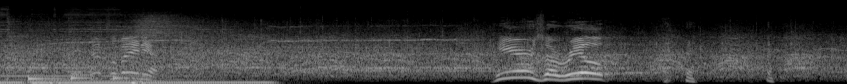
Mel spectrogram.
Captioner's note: cheers and applause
